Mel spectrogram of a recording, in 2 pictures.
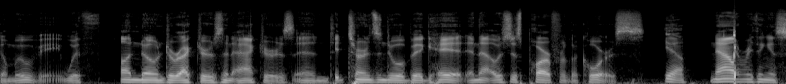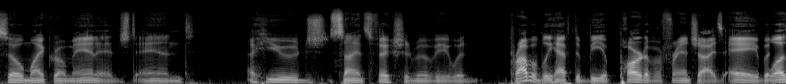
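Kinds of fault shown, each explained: Damaged data in a compressed stream: corrupted bytes in the encoded speech make the decoder misread a frame, lose sync and hunt for the next valid header, leaving a brief garbled blip in place of the proper audio. Three such blips occur, each under 20 ms: at 3.35 s, between "directors and actors and" and "turns into a big"; at 7.34 s, just before "is so micromanaged and"; and at 15.54 s, near the end.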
